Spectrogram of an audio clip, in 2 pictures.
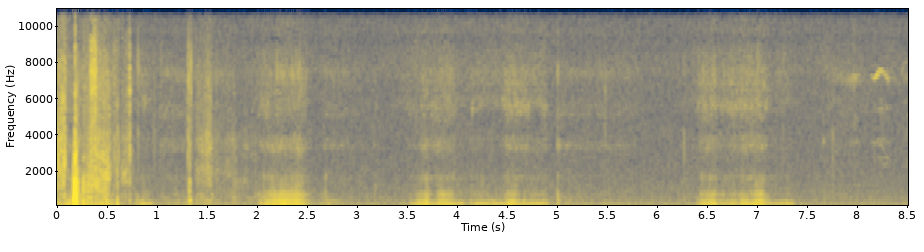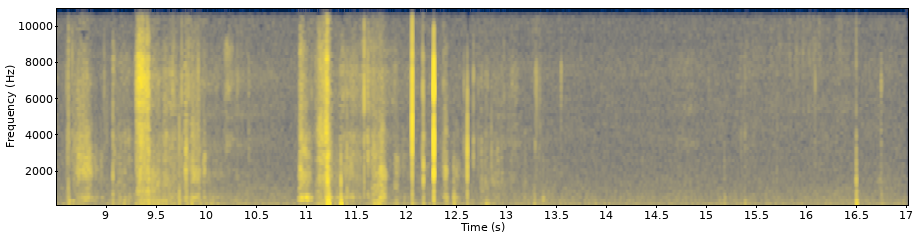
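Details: A sleeping puppy snoring, recorded on an Android phone: low rasping, harmonic breaths at roughly two-second intervals in the first seven seconds, then fainter, followed by scattered clicks and handling noises.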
